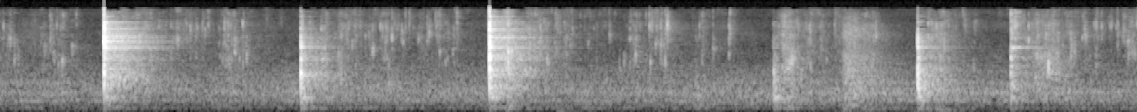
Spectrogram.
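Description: Marinade stirred into lamb pieces for tagine, a series of wet slaps and scrapes spaced roughly a second apart, close and fairly quiet with no talk.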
